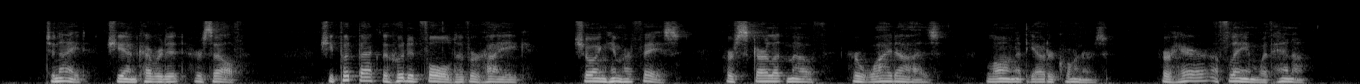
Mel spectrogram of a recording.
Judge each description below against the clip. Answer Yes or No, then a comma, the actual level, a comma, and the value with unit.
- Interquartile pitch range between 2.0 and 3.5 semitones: Yes, average, 3.0 semitones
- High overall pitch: No, low, 125 Hz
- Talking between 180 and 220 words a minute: No, average, 155 wpm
